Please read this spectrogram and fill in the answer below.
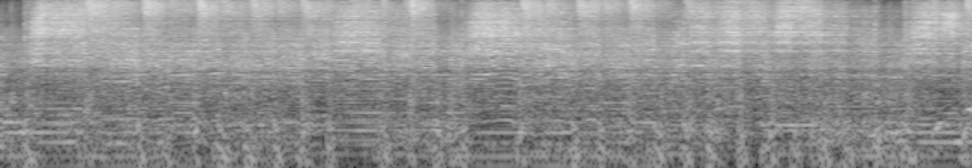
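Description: Live rock band playing an instrumental passage between sung lines: electric guitars, bass guitar and a drum kit, loud and steady, with no vocals.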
